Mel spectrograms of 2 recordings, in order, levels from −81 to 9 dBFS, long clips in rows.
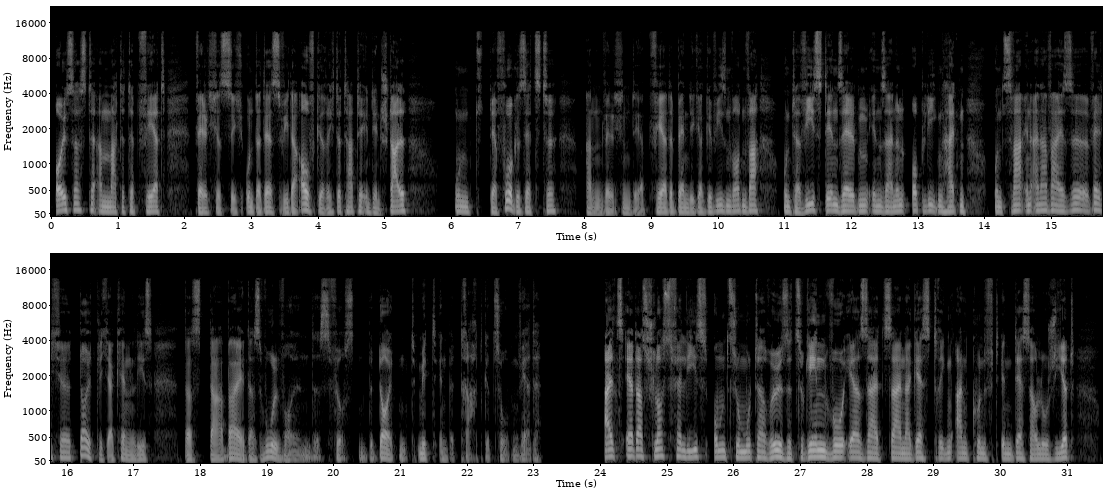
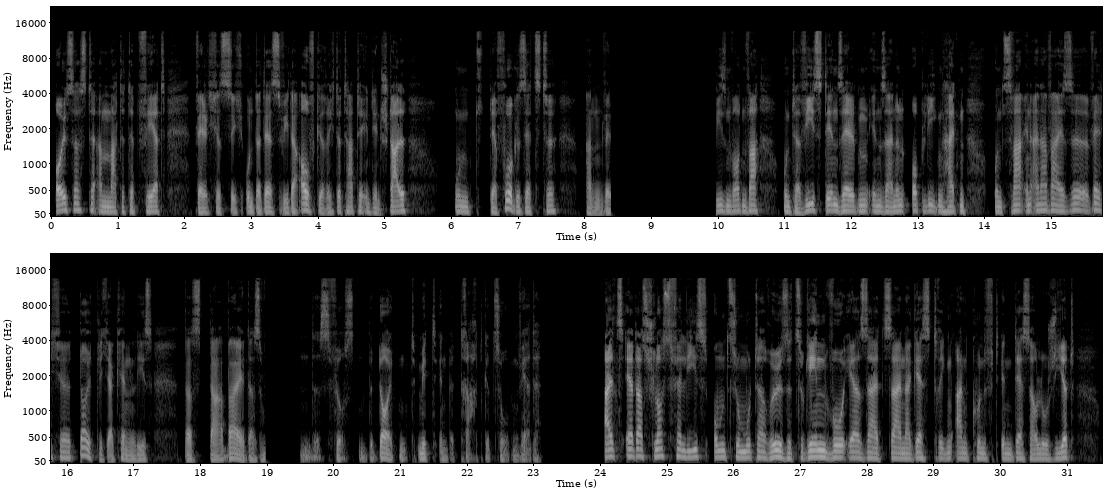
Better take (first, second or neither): first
